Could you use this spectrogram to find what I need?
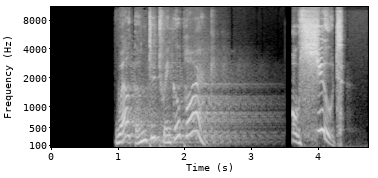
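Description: Cartoonish video game sound effects swoop and chirp.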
